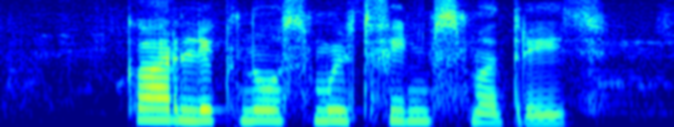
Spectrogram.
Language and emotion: Russian, neutral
